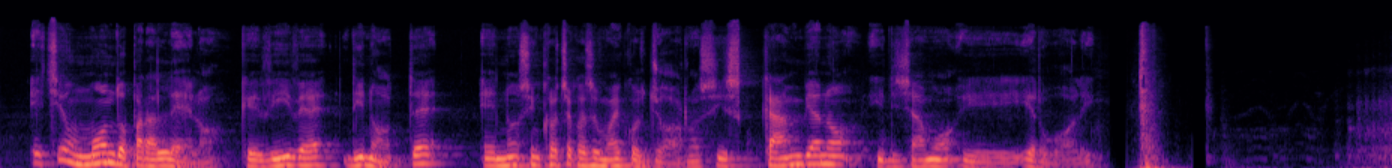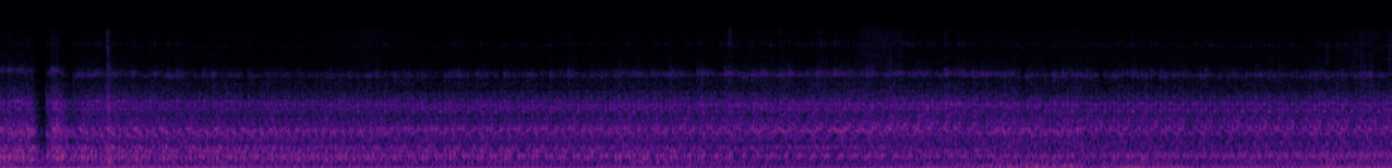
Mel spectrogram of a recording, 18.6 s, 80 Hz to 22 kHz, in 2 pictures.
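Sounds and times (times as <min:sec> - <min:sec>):
speech: 0:00.2 - 0:07.4
heavy diesel engine of a snow groomer of about 500 horsepower starting and idling: 0:08.0 - 0:18.5.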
